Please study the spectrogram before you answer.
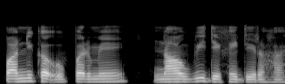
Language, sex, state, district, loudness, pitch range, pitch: Hindi, male, Arunachal Pradesh, Longding, -18 LUFS, 120-140 Hz, 130 Hz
